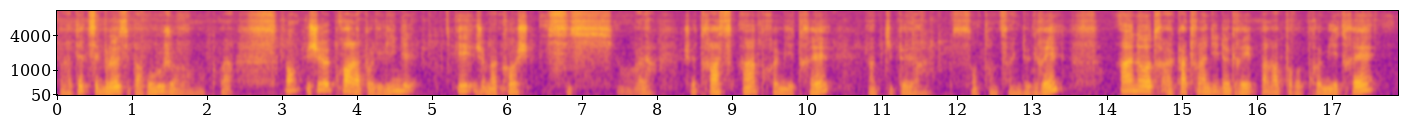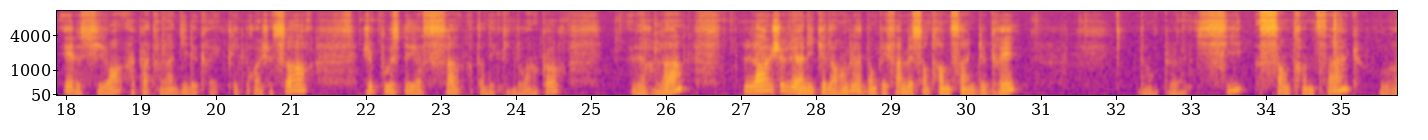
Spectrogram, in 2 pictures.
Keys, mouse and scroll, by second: 4.1 click, 7.7 click, 12.3 click, 16.8 click, 19.2 click, 20.3 right click, 23.3 right click, 24.5-26.0 drag, 26.2-26.5 scroll up 1, 26.9-27.8 right drag, 28.0 scroll down 1, 29.7 click, 31.2 click, 32.9 click, 34.0-34.7 typing, 34.9 Return.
